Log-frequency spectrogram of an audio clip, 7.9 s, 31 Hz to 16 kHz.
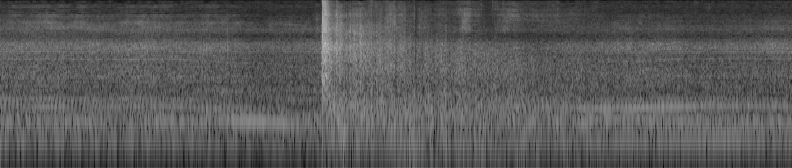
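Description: An M109A6 Paladin 155 mm self-propelled howitzer fires once, about three seconds in: a single sharp blast that rings on for about a second. Under it an engine runs steadily.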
